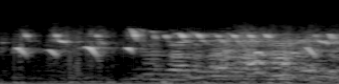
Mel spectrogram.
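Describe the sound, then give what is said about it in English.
A sparrow chirps in a rapid, busy run of short, high tweets that blur into steady twittering by the end, over a faint low background murmur. “What was that? A sparrow.”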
